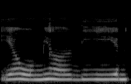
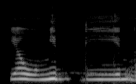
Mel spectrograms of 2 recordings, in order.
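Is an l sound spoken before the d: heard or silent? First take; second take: heard; silent. First: A clear l is pronounced before the d. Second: The l is silent, merged into a double d. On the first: The speaker calls it wrong. "bukan yaumildin" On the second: The speaker calls it right. "alif lamnya tidak terbaca. Langsung, langsung yaumiddin"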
